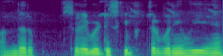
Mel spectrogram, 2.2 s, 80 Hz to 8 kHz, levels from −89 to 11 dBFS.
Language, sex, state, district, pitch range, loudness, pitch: Hindi, male, Uttar Pradesh, Varanasi, 120-130 Hz, -14 LUFS, 125 Hz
